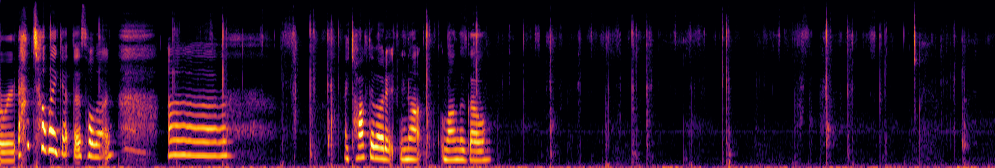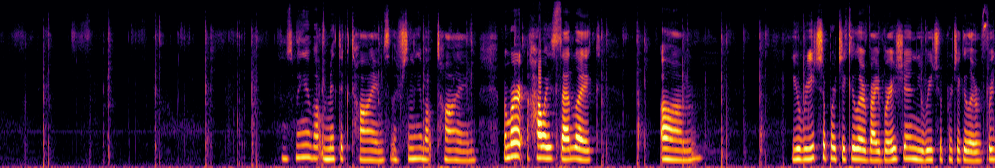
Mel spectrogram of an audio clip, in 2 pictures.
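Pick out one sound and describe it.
Cards shuffle and tap against each other.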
